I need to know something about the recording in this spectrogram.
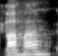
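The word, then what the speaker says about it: Ha Ha: Is that how you pronounce his first name, by the way? Is it Ha-Ha. Early like Ha-Ha?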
